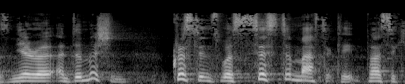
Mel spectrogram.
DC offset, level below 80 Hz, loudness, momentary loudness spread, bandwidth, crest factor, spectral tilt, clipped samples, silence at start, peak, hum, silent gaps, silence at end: under 0.1%; -56 dBFS; -19 LUFS; 10 LU; 11.5 kHz; 18 dB; -3.5 dB/octave; under 0.1%; 0 s; -2 dBFS; none; none; 0 s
